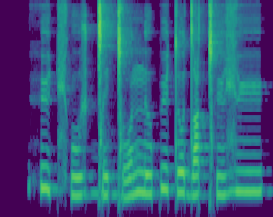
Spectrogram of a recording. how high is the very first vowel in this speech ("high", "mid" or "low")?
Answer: high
